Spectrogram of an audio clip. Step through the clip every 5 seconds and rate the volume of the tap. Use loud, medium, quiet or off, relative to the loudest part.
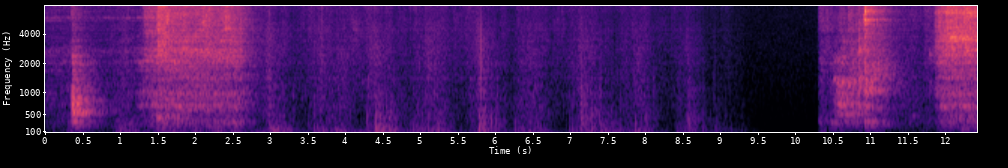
loud, off, loud.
